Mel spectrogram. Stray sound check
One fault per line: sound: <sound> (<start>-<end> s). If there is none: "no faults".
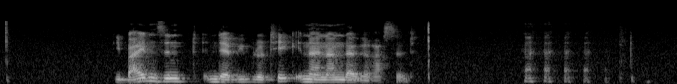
sound: laugh (5.2-6.1 s)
